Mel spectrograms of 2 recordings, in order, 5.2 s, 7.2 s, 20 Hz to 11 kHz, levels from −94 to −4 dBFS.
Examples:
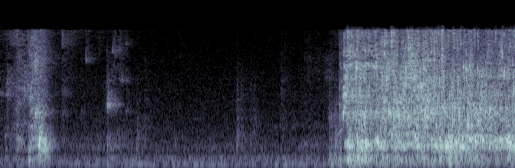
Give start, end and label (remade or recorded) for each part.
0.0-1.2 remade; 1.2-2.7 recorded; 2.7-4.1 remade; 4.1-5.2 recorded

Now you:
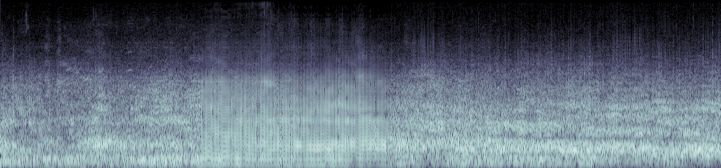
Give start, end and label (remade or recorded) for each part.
0.0-2.0 recorded; 2.0-3.9 remade; 3.9-7.2 recorded

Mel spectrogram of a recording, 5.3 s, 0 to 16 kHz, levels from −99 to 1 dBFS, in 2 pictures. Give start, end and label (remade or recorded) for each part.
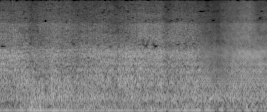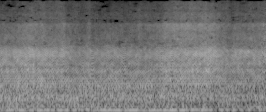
0.0-2.0 recorded; 2.0-5.3 remade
